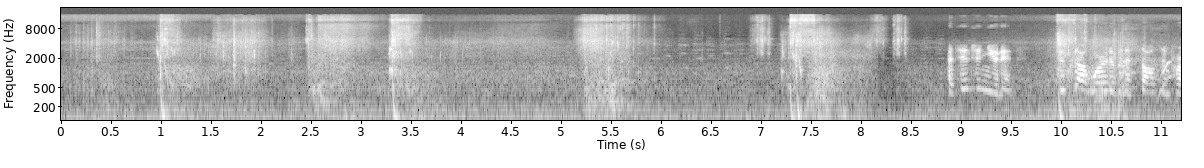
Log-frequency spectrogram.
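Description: A figure swinging on a line rushes through the air with quick whooshes.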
